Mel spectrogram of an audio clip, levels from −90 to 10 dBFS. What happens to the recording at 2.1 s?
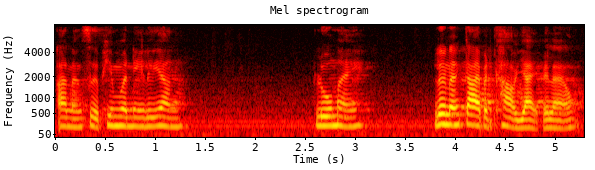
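Echo with no canceller is present at 2.1 s and throughout the clip. The far end's loudspeaker feeds its microphone and nothing removes it, so the speech returns about a tenth of a second later as a thinner shadow, about 16 dB quieter.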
